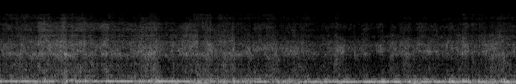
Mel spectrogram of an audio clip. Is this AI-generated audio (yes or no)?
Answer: yes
